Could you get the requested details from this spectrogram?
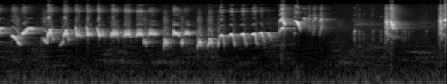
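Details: Varied song of a White-rumped shama flicking its tail, a rapid string of clear slurred whistled phrases on steady pitches, ending with a few sharp higher notes after a pause.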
